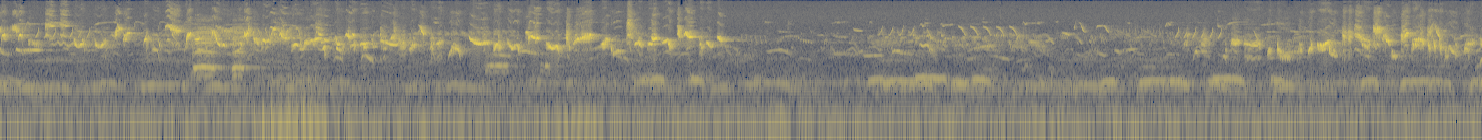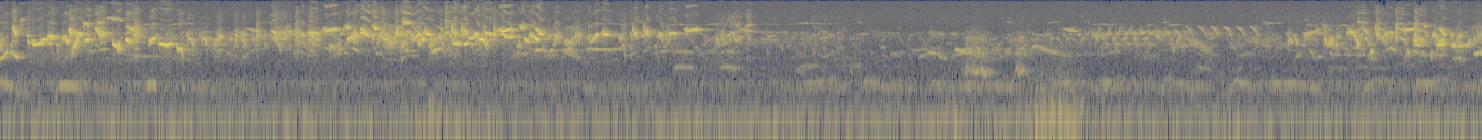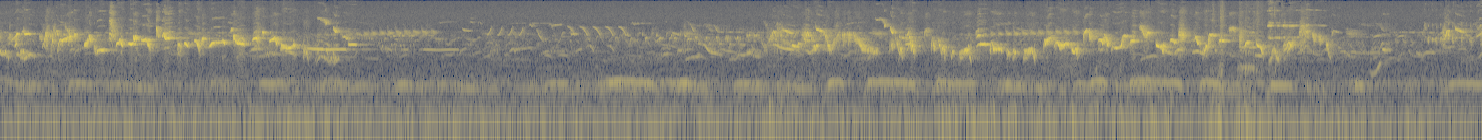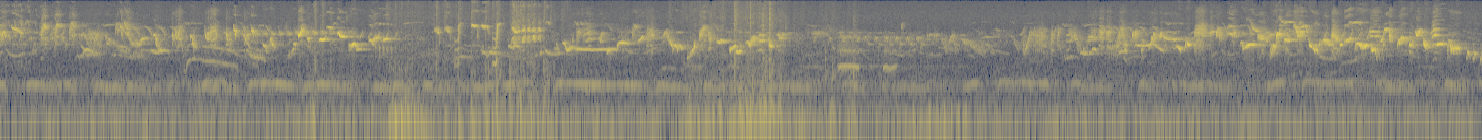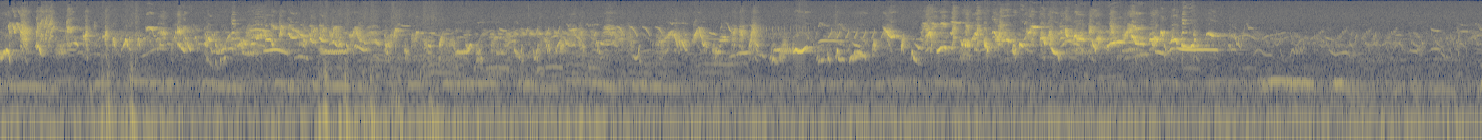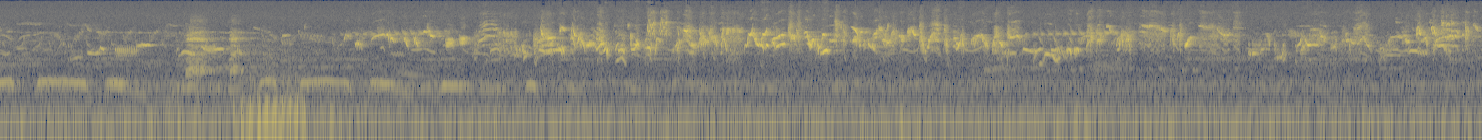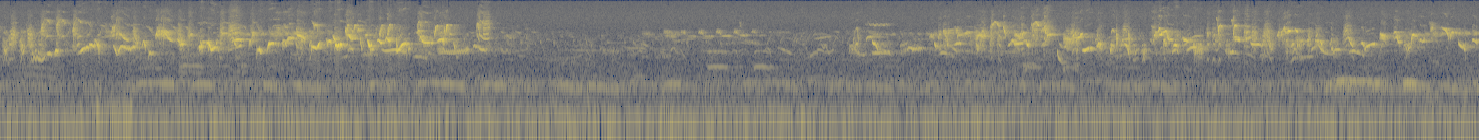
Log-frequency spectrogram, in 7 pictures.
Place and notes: Green Ln, Malton, UK - Garden warbler at dawn ...
Garden warbler at dawn soundscape ... open lavalier mics clipped to hedgerow ... bird song and calls from ... pheasant ... willow warbler ... blackcap ... wood pigeon ... wren ... yellowhammer ... chaffinch ... blackbird ... background noise from planes and traffic ...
